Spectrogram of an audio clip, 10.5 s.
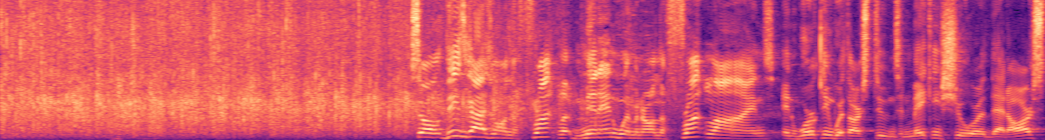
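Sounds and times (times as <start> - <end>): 
audience applause for the Urban Prep Fellows: 0.0 - 6.4
speech: 4.2 - 10.4.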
